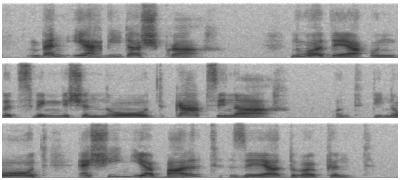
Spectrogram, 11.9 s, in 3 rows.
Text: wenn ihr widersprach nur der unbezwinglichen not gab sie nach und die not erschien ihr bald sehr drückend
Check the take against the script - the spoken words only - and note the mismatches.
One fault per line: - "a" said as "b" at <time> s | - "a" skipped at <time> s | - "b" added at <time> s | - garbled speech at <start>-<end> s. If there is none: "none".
none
